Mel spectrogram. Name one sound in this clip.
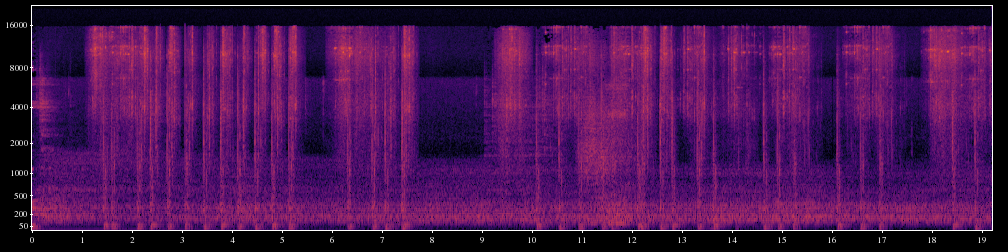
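Footsteps thud on creaky wooden floorboards.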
